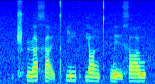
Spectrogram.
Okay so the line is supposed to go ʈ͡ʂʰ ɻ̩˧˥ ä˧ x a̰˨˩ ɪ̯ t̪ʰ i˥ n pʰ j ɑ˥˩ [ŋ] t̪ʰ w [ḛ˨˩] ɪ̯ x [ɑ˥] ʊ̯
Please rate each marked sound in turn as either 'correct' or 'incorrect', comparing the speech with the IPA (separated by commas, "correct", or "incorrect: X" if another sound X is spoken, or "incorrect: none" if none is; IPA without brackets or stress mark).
correct, correct, correct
